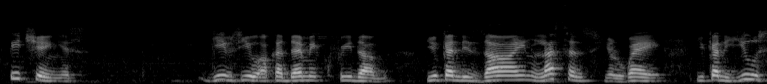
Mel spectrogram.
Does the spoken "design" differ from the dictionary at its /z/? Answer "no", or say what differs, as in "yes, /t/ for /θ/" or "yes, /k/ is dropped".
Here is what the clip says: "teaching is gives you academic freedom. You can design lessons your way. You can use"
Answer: no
